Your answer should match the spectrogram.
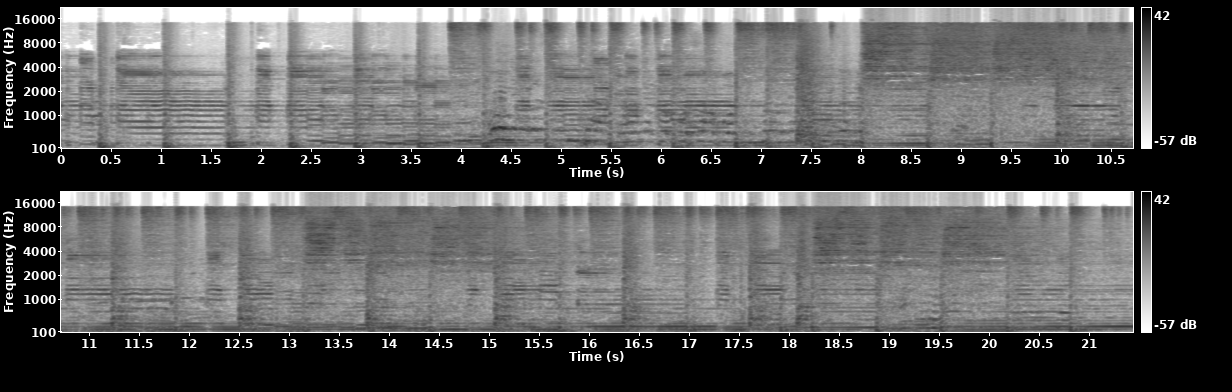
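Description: A live country-rock band playing the instrumental opening of a song: electric guitar notes over drum-kit hits at first, then the full band comes in about eight seconds in, with the drums and cymbals driving a steady beat.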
